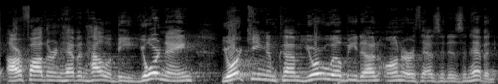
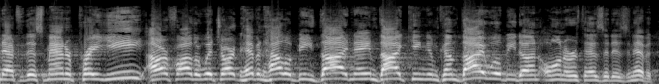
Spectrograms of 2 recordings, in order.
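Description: First: Said in the usual way. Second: Brisk, lilting scripture recital; King James reading. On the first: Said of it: "this is the New King James". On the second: Shown as a demonstration. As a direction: recite the old King James wording with flow. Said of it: "So now say it the other way".

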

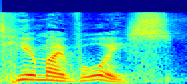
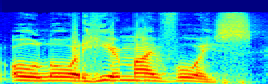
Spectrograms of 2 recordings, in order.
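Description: First: Slow and softer, stress on Hear; hushed slow plea. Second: Slow, earnest prayer, each word drawn out; slow quoted prayer. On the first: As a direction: lean into Hear, then let it fall quietly. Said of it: "But instead he says". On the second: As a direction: plead it slowly to the Lord. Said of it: "he says". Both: Acted.

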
